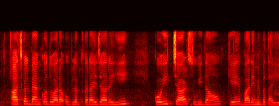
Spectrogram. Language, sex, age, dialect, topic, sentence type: Hindi, female, 18-24, Hindustani Malvi Khadi Boli, banking, question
